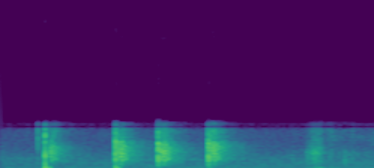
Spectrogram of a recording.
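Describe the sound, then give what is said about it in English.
Sharp hand claps, four loud ones in an uneven rhythm followed by a softer fifth, each a crisp slap with a brief ringing tail and no voices, done as a clapping energy clearing. “I'm going to do a little clapping clearing on that one.”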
